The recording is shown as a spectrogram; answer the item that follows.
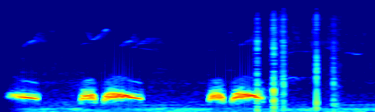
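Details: Spotted dove used as a decoy in ground trapping, answering wild doves: mellow low coos, a short note then two drawn-out phrases, repeated after a pause, followed by sharp clicking knocks.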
